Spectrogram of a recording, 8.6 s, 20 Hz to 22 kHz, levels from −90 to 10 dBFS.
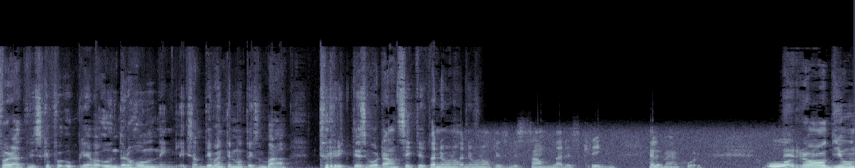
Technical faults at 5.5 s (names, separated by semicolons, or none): digital radio blending to analogue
